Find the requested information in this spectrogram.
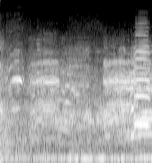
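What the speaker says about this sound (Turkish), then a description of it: "Bakın komşunun kazları da şurada." Geese on a farm honking, with several overlapping nasal calls at moderate distance, continuous and fairly faint.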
